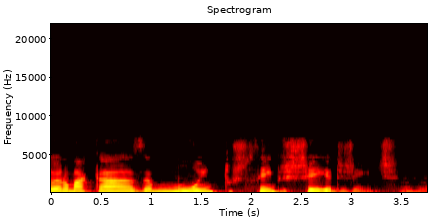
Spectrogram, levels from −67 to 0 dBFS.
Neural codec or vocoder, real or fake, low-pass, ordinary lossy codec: codec, 16 kHz, 4 kbps, FunCodec, trained on LibriTTS, 50 frames a second; fake; 7.2 kHz; none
